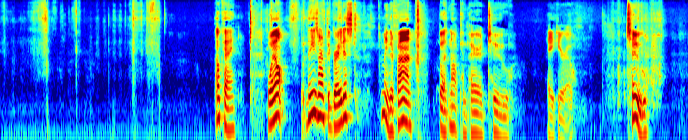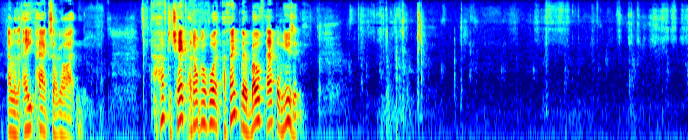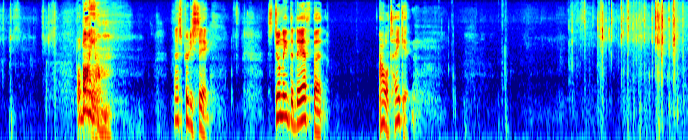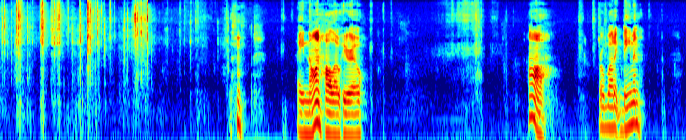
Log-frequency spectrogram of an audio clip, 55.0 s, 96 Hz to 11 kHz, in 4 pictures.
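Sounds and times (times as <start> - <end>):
trading cards rustling: 0.0 - 3.4, 24.5 - 28.9, 38.8 - 46.1.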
